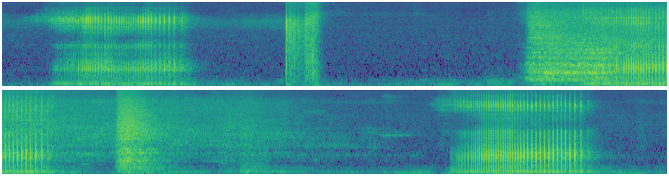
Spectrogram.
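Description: A pug snores loudly, in rough, rumbling breaths separated by quiet pauses.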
